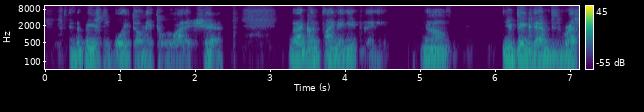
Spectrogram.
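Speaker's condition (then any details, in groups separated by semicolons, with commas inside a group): Head and neck cancer; voice lost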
